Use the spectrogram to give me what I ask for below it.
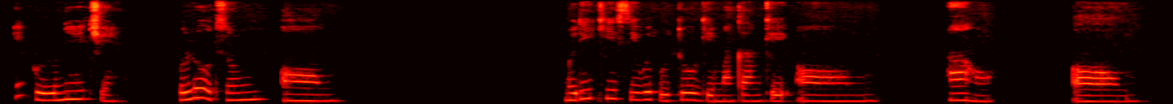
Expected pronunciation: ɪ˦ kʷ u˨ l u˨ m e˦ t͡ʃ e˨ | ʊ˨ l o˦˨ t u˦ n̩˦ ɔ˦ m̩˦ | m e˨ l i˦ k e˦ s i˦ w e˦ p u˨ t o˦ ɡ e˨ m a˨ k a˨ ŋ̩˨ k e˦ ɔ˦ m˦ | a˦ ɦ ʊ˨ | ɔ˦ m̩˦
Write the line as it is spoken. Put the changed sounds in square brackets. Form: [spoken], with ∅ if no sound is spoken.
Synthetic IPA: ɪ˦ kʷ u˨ [ɾ] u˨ [n] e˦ t͡ʃ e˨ | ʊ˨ l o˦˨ t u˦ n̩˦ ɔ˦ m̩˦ | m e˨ [ɾ] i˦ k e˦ s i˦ w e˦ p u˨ t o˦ ɡ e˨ m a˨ k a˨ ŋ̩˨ k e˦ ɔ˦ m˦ | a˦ ɦ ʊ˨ | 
